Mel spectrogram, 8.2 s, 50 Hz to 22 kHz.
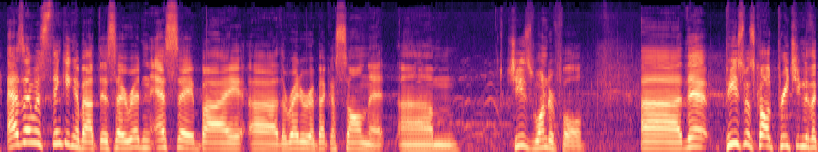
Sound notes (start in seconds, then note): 4.5 cheers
